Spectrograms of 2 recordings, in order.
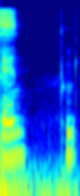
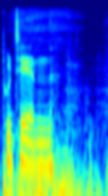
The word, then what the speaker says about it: poutine: word delegate to Alex Putin Putin Putin yes okay if you're if you're anglophone Putin if you're frankophone put in yeah you know it's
